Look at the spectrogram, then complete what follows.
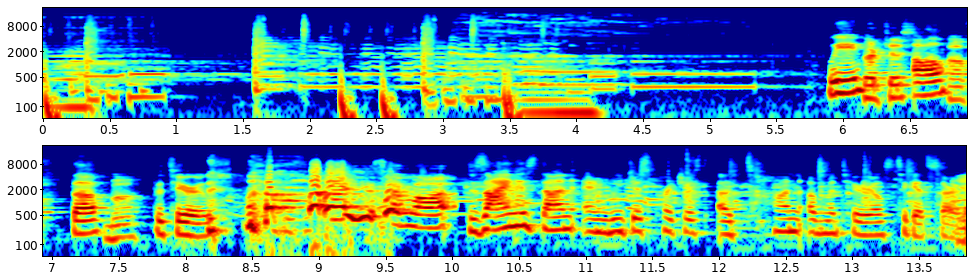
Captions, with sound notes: [Laughter] You said “ma”. Design is done, and we just purchased a ton of materials to get started.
